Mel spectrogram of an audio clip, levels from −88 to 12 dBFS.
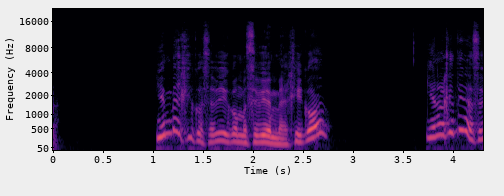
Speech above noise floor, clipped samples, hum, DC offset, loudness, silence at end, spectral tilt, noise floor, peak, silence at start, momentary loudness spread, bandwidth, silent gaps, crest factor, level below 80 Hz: over 57 dB; under 0.1%; none; under 0.1%; -35 LUFS; 0 s; -6.5 dB/octave; under -90 dBFS; -18 dBFS; 0 s; 7 LU; 16 kHz; none; 18 dB; -70 dBFS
